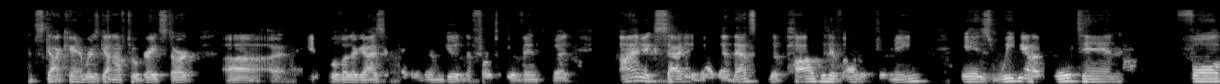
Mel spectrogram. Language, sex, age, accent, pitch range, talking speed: English, male, 20-39, American, 120-145 Hz, 190 wpm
